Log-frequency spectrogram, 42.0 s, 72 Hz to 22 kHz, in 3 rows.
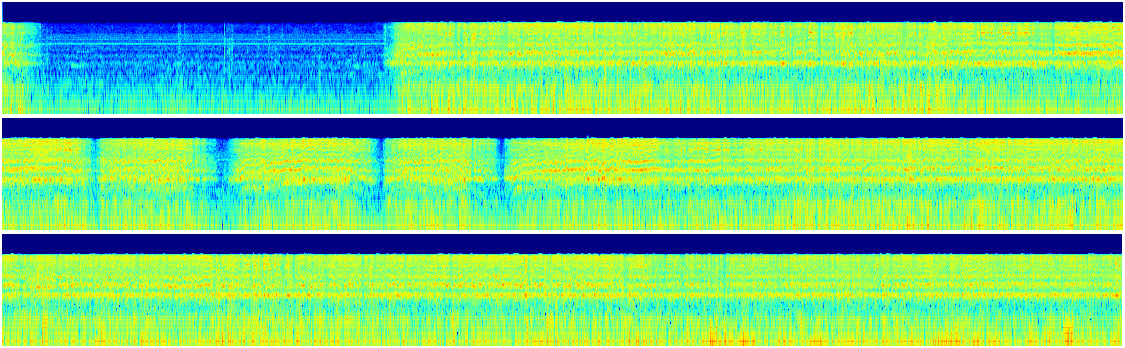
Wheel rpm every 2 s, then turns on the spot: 40, 0, 70, 220, 230, 230, 230, 170, 130, 130, 140, 210, 230, 230, 220, 230, 230, 220, 230, 230, 240.
none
